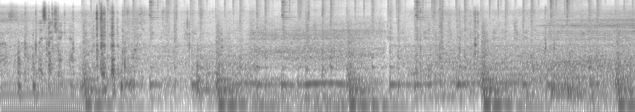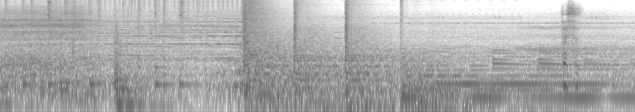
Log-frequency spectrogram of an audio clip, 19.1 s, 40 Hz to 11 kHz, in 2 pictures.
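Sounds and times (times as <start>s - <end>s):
background music with pulsing bass: 0.0s - 19.0s.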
